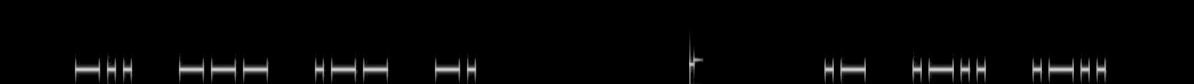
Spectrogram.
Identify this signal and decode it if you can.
Morse code, heard as a keyed tone, about 15 wpm, spaced as for 11 wpm, 700 Hz. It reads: DOWN ALL
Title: 2x Character Spacing - Top 100 Words - 15wpm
